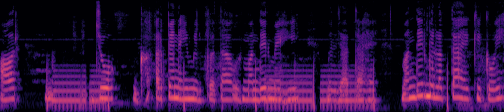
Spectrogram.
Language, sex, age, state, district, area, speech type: Hindi, female, 18-30, Uttar Pradesh, Ghazipur, urban, spontaneous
